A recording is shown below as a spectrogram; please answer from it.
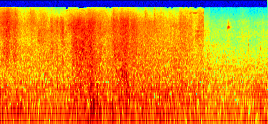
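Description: A soft, steady rushing noise with gentle swells and no distinct events, like background ambience. It dips a little near the end.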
